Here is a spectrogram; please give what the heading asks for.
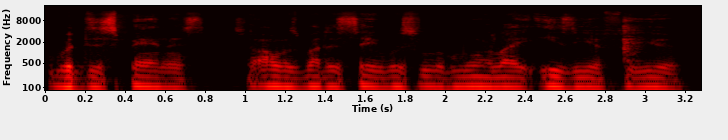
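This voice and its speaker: A man's voice: low-pitched, little pitch movement, fast, dark tone, breathy edge. A man co-hosting a casual podcast chat, blunt and joking and swearing a lot.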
